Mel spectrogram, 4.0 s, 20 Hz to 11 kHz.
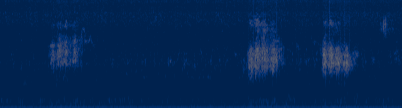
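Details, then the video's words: Long-eared owl young, Spain, 16 July 2024: three breathy, hoarse rasping calls, each about a quarter second, the last two louder and closer together, against near-silent background. "Búho chico (Asio otus) Long-eared Owl 🔴 DIRECTO- Młode Uszatki"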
